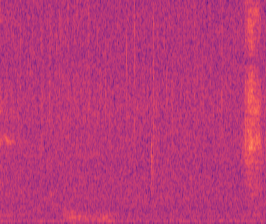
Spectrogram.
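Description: Rain pours down in the Western video game Red Dead Online, a dense, even hiss that holds steady for the whole stretch with no other sounds standing out.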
